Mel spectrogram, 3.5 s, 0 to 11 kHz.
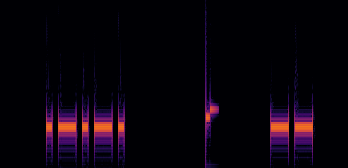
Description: Morse code, heard as a keyed tone, about 20 wpm, 700 Hz. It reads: <AR> M
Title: Single Character (Letter:Number:Punctuation:Prosign) - Rapid-Fire - 20wpm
